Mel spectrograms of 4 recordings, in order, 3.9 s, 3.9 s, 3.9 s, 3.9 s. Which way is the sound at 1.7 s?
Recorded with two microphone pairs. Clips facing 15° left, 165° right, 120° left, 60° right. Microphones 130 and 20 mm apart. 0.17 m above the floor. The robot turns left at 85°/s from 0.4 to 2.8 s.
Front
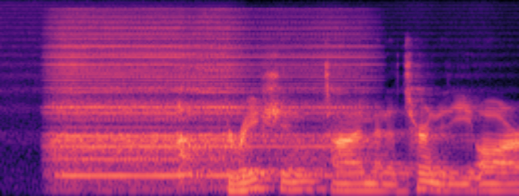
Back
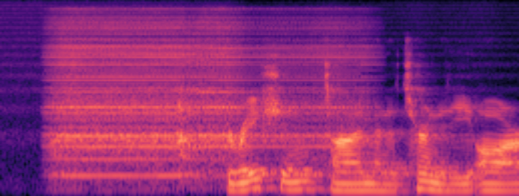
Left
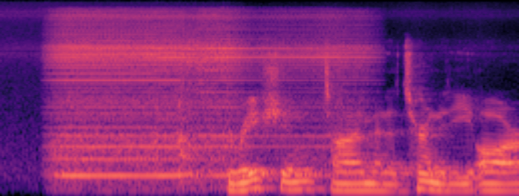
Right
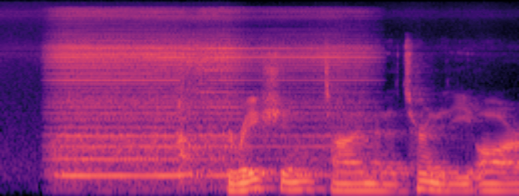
75° right.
